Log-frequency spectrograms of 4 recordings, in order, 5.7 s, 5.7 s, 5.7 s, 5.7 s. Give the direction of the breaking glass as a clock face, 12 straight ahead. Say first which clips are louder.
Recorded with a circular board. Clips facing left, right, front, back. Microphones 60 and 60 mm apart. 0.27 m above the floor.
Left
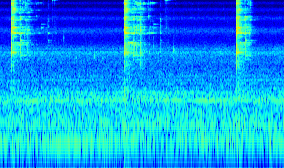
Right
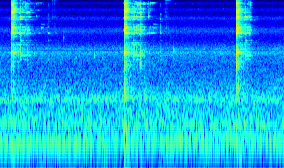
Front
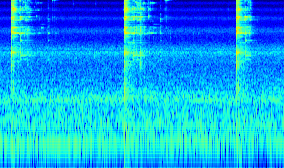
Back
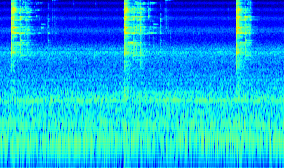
Right 1 dB, front 1 dB; 1 o'clock.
